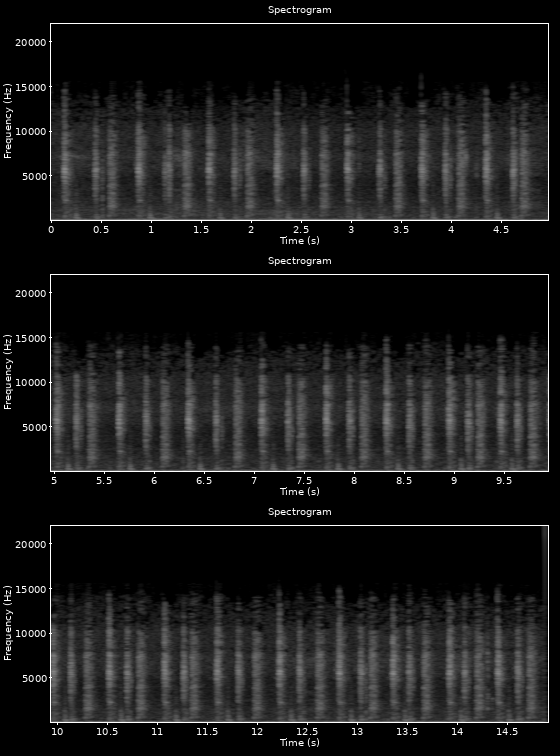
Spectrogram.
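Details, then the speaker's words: Semi truck with a failing starter (noticed about a week and a half earlier): steady, even cranking at three to four beats a second, never catching. The owner keeps tapping on the starter and thinks it's dead; later replaced. "hoping that she'll just catch it one of these times but she's just not seeming to this morning boys so I think she's dead so I'm gonna continue tapping on it for a few more minutes if not then you know she's not gonna start"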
